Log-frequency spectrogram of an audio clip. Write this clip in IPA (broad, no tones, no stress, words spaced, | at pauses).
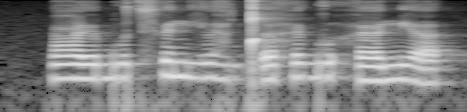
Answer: ʕø but͡sʰʏmʲe̤la̤ ǃʼəhøɡu hœmʲɐ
